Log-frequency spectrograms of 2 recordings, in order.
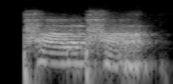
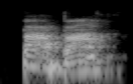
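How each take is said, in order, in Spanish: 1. La p se libera con una fuerte bocanada de aire. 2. La p se libera sin bocanada de aire. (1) "como debería pronunciarse en inglés ... estoy botando mucho aire" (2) "Yo voy a decir papa en español. ... No se mueve"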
